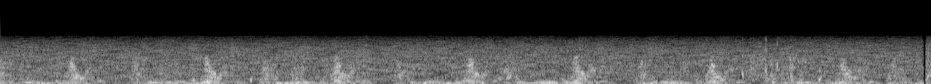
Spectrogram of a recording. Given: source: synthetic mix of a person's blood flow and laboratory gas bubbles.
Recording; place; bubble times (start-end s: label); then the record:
Doppler ultrasound of blood flow; precordium
2.48-2.55 s: bubbles
2.62-2.75 s: bubbles
2.89-3.08 s: bubbles
7.38-8.09 s: bubbles
8.15-8.25 s: bubbles
From the record:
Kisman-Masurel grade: 222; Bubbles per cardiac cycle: several, 3 to 8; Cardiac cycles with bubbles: 10 to 50%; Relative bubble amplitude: moderate (0.250 to 0.450); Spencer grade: 2 (many but less than half of the cardiac periods contain bubble signals, singularly or in groups); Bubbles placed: only in the low amplitude regions of the cardiac cycle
